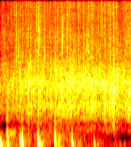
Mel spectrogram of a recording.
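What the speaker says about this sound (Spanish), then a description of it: "Aplauden." A congregation at a worship gathering claps in a brief, loose burst of applause, with several distinct claps standing out near the start before it blends into a rougher wash.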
